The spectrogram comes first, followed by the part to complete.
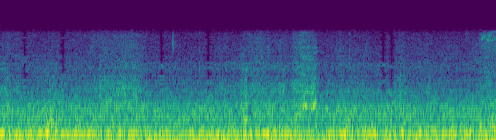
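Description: Steady low background hum with a few faint rustles and taps as fabric trim is handled and pressed onto a lampshade.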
